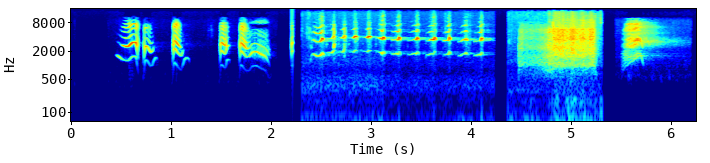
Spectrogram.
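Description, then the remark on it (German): A series of Siberian jay alarm calls: several short, sharp whistled notes, then a rapid chattering run and a harsh, hissy screech, all loud with no talking. “Genau das fanden Forscher im Jahr 2009 bei sibirischen Unglückshähern.”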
